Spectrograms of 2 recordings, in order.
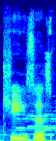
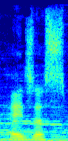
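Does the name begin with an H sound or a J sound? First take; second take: J sound; H sound. First: The name begins with a J sound. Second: The name begins with an H sound. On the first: "it's spelled Jesus" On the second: "but pronounced Jesus"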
